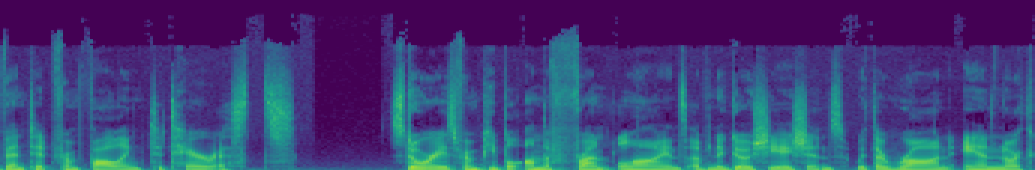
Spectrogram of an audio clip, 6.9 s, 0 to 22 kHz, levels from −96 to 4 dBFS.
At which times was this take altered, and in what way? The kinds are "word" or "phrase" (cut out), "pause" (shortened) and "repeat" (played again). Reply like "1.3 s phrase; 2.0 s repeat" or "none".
none

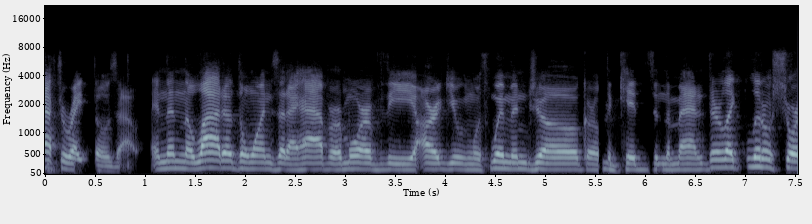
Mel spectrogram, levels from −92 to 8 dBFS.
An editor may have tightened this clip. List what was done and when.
5.5 s word

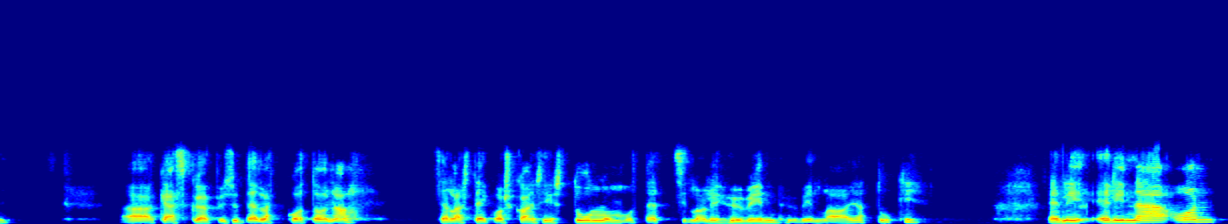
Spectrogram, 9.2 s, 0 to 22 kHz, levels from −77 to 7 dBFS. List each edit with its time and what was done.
none

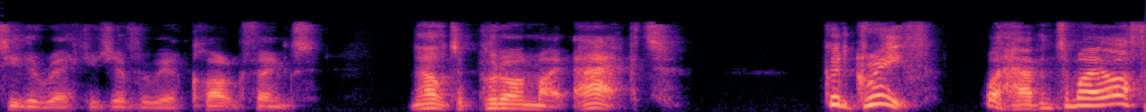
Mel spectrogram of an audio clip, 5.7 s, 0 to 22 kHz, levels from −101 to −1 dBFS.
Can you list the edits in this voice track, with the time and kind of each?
none

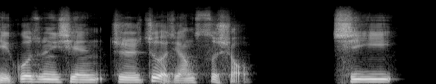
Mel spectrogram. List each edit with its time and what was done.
none

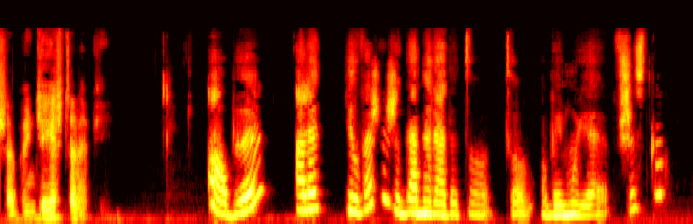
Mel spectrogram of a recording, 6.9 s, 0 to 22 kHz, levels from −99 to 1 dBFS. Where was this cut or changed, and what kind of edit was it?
none

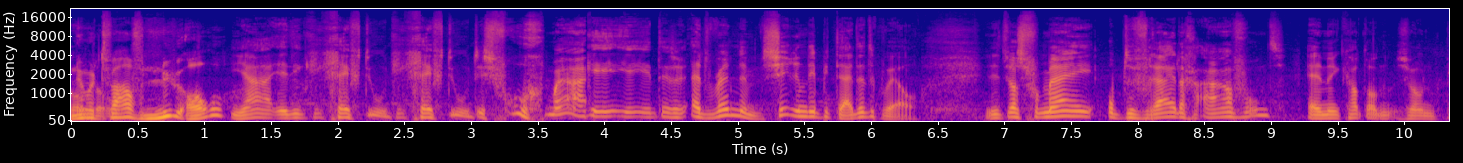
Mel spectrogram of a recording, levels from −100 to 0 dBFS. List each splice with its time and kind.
2.4 s repeat; 3.8 s word; 6.1 s phrase; 9.2 s pause

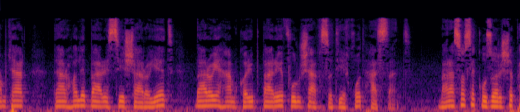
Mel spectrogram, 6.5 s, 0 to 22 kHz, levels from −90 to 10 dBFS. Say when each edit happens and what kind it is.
3.2 s phrase; 4.3 s word

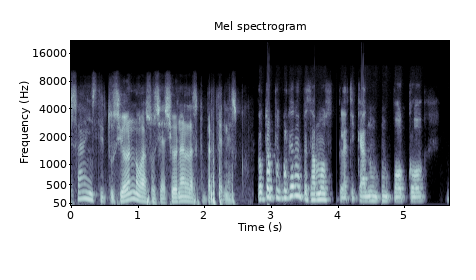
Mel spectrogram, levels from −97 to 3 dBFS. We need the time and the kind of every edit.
2.7 s pause; 4.7 s repeat

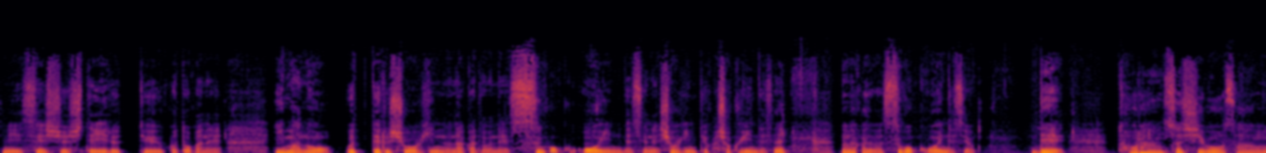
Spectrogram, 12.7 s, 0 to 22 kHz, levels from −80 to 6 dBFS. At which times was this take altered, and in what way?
3.4 s pause

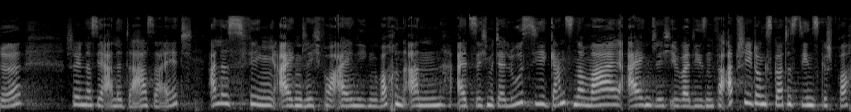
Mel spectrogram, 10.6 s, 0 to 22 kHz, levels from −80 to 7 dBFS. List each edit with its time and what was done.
2.5 s pause

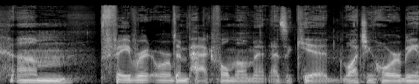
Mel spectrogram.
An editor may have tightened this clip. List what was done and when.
0.9 s phrase; 1.7 s word

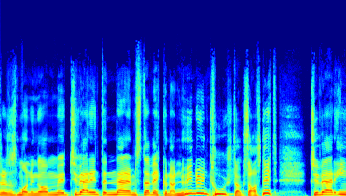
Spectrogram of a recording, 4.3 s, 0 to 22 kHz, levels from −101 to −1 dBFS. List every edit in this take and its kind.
2.6 s phrase

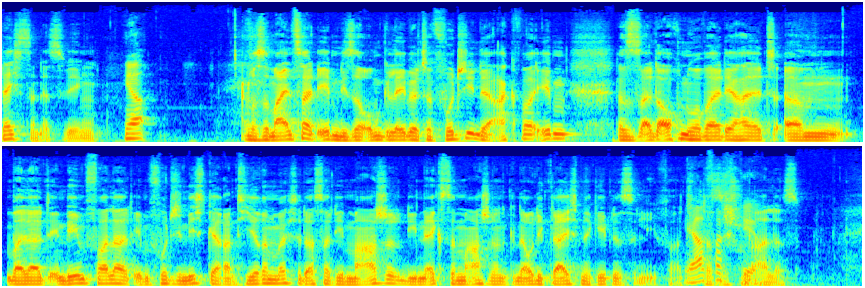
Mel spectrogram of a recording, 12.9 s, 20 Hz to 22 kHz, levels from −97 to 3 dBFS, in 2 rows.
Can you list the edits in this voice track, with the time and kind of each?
none

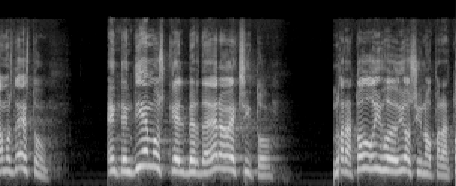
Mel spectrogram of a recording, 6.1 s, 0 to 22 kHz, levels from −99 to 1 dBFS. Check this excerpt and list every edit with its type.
4.5 s word

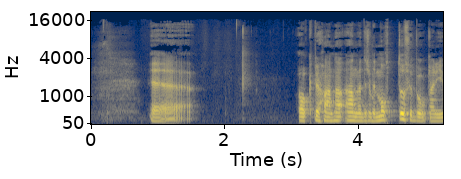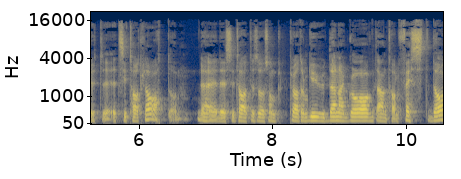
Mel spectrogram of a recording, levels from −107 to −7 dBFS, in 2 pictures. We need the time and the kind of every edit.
3.3 s word; 4.2 s word; 5.1 s word; 6.0 s word; 8.5 s word; 9.5 s word

